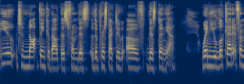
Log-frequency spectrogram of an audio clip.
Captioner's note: speaks Arabic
